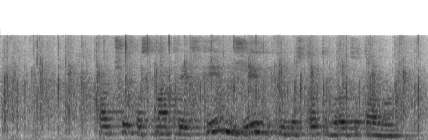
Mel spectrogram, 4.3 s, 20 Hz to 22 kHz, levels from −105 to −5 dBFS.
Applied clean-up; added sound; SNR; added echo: none; Applause; 8 dB; reverberation time 0.9 s.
